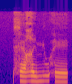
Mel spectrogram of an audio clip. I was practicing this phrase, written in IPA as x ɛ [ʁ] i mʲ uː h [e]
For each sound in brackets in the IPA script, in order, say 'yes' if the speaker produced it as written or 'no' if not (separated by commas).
yes, yes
